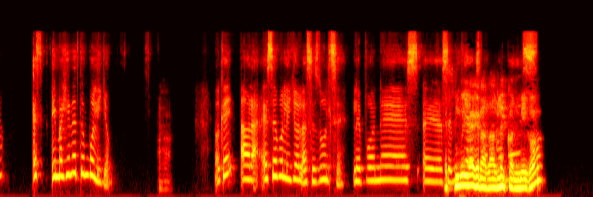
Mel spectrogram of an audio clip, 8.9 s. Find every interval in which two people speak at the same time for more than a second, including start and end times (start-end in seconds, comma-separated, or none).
6.7-8.1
